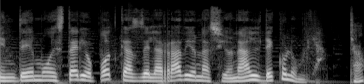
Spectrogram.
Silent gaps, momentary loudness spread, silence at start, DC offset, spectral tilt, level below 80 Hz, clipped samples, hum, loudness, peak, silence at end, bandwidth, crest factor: none; 9 LU; 0 s; under 0.1%; -6 dB/octave; -48 dBFS; under 0.1%; none; -16 LUFS; -4 dBFS; 0 s; 16.5 kHz; 12 dB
